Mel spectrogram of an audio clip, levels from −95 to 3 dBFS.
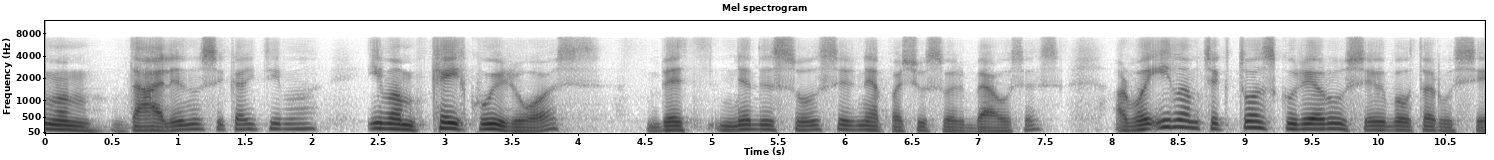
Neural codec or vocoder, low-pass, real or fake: codec, 16 kHz, 0.3 kbps, FocalCodec; 7.2 kHz; fake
